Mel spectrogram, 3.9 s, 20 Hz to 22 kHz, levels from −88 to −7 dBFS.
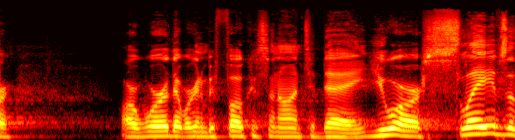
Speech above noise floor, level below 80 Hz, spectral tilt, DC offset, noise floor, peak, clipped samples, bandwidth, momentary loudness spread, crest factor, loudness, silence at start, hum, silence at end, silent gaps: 41 dB; -68 dBFS; -5 dB/octave; under 0.1%; -64 dBFS; -8 dBFS; under 0.1%; 17 kHz; 10 LU; 16 dB; -24 LUFS; 0 s; none; 0 s; none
